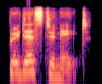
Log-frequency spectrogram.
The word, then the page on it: Predestinate: Indian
